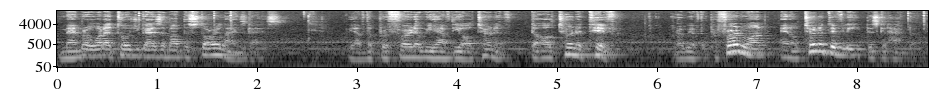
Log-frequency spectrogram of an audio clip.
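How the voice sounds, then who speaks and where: Delivered at a very fast pace with very wide pitch swings, the speech carries audible room echo and noticeable background noise. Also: man. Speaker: forex trading teacher. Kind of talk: tutorial. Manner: loud; animated.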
